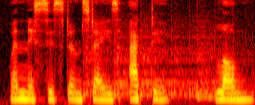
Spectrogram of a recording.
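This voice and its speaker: Music plays behind a very slow voice with monotone, flat intonation. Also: woman. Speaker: hypnotist. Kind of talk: hypnosis session. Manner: flat, unmelodic, no emotional tone; slow, rhythmic.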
